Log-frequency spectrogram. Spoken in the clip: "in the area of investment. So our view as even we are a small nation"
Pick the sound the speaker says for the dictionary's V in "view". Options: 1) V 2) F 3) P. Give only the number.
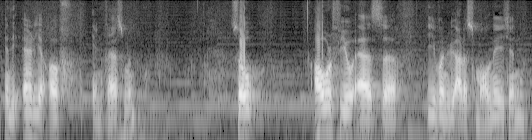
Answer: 2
